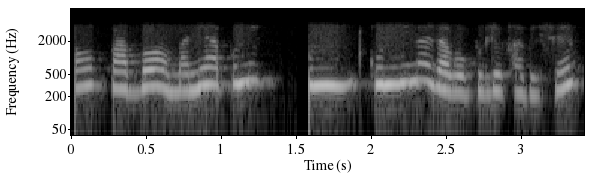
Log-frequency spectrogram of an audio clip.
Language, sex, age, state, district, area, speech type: Assamese, female, 18-30, Assam, Udalguri, rural, conversation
